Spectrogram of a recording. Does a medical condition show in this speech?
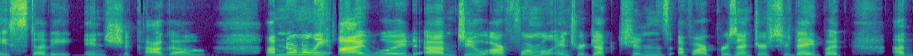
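No.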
